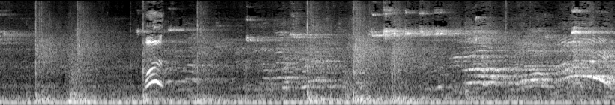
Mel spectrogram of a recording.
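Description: Basketball dribbled on a hardwood gym floor, echoing in a large gymnasium, with a sharp sneaker squeak about two seconds in. Players and spectators call out near the end.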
